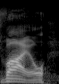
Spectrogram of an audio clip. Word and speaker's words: Weil: died of malnutrition vile yes it's pronounced vile sounds like a connection to vialism eyes sides look up vialism and came up with two results both in relation to Simone vile we will call this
